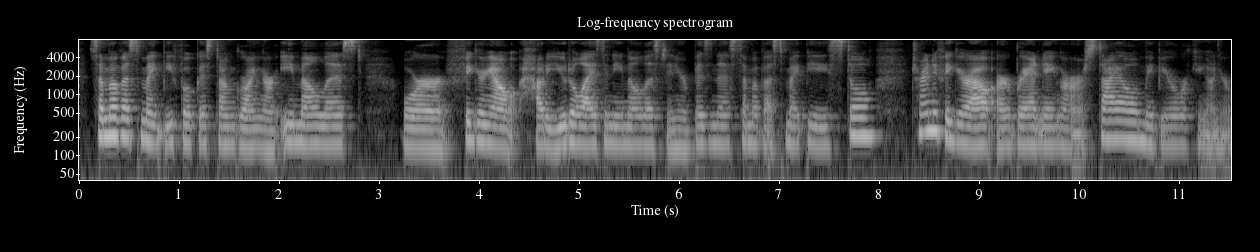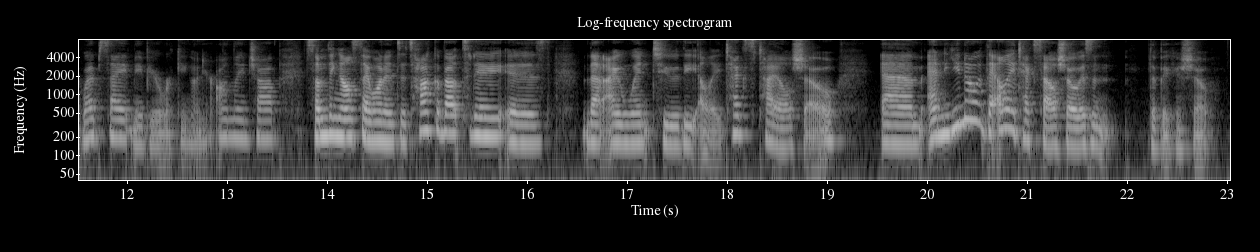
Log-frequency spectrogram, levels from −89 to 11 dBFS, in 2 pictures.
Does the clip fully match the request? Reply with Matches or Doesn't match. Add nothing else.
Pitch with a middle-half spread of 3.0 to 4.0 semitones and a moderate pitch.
Doesn't match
